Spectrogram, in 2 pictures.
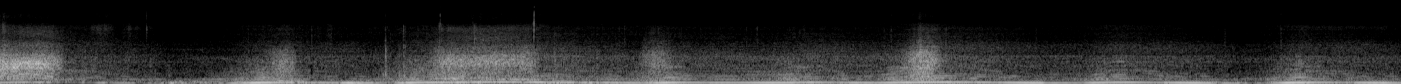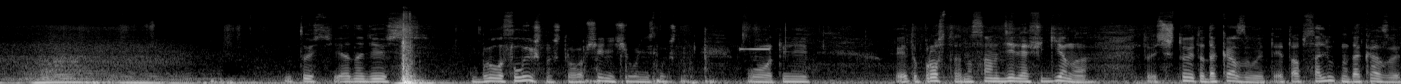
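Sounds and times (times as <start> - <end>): car engine revving: 0.0 - 18.4.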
